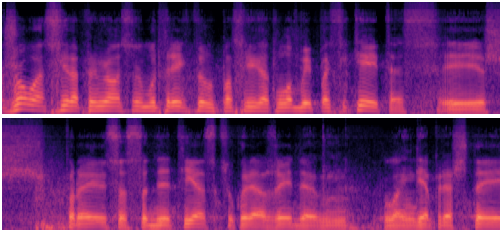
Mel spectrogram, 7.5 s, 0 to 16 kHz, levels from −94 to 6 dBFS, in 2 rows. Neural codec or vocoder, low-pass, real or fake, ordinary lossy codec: autoencoder, 48 kHz, 32 numbers a frame, DAC-VAE, trained on Japanese speech; 14.4 kHz; fake; Opus, 16 kbps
